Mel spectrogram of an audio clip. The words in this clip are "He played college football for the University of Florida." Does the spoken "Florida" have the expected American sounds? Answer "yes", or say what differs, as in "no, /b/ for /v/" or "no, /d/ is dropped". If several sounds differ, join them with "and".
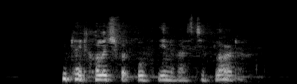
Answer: yes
